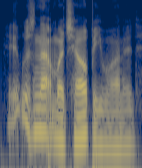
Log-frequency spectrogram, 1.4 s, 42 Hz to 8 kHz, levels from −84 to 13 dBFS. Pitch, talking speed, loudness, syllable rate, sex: 100 Hz, 295 wpm, -18 LUFS, 6.3 syllables/s, male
